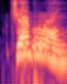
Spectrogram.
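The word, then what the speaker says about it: Djab Wurrung: B W Ur R U N G Jabberong. that's how you pronounce it.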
